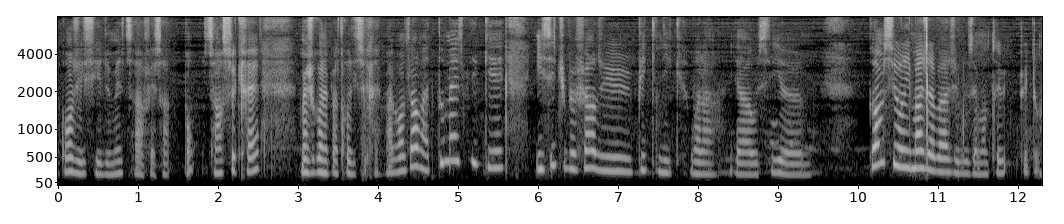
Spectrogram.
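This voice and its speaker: Congested young woman, high-pitched, noisy recording. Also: darkish tone. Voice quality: congested, blocked-nose voice. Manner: halting, repeating words, exclaiming. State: sick with a cold. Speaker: host of a game house tour video. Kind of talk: casual improvised tour commentary. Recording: noisy amateur recording with clicks.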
